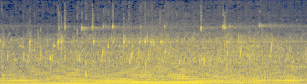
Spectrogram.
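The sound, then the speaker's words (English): Scattered, bright water-drop plinks fall at an irregular pace over a steady, layered synthetic drone of low sustained tones, in a space data sonification drawing on Chandra X-ray data and Very Large Array radio data; the water-drop sounds represent background stars. There is no talking. “The water drop sounds represent background stars.”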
